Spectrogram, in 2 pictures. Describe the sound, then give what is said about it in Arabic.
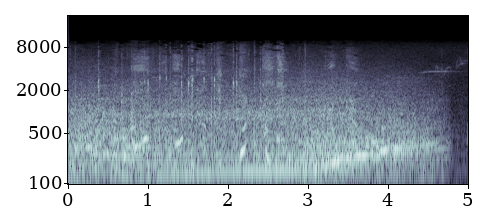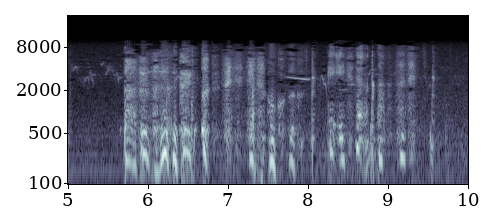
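A car engine rumbles loudly for several seconds, then goes quiet as the car arrives and stops, and a few voices start chattering. “ها هي السيارة قد جاءت.”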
